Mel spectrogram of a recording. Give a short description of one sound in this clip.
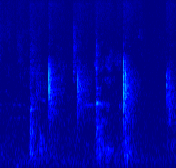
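Pool balls clack against each other.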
